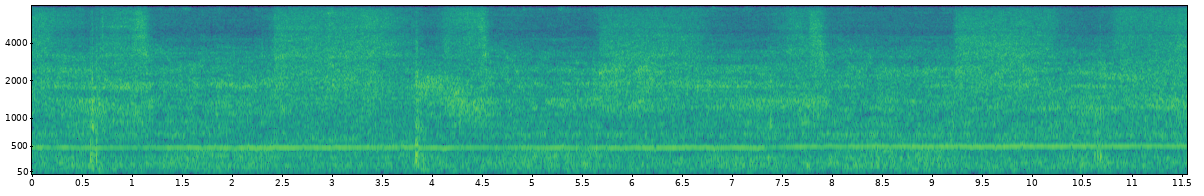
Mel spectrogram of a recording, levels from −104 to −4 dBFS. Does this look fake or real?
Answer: fake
